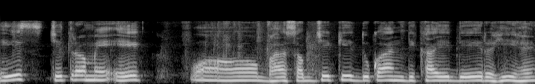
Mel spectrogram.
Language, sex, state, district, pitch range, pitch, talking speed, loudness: Hindi, male, Chhattisgarh, Sukma, 180-195 Hz, 185 Hz, 145 wpm, -15 LUFS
